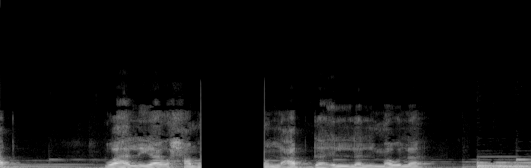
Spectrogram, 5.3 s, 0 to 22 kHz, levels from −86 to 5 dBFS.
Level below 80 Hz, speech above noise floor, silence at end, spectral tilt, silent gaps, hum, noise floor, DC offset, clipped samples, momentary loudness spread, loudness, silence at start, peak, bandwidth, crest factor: -44 dBFS; over 69 dB; 0 s; -7.5 dB/octave; 2.01-2.63 s; none; under -90 dBFS; under 0.1%; under 0.1%; 19 LU; -23 LUFS; 0 s; -6 dBFS; 9.2 kHz; 16 dB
